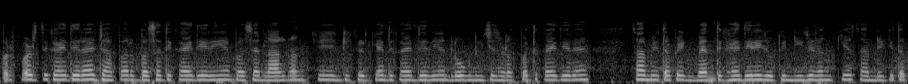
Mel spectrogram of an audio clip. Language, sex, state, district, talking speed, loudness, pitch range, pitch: Hindi, female, Maharashtra, Dhule, 310 wpm, -28 LUFS, 200-210 Hz, 205 Hz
